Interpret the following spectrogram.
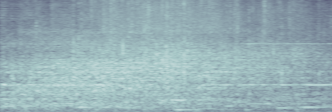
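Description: Audience applause that swells and then fades out near the end, over the orchestra's baroque accompaniment, its bass line still heard underneath.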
